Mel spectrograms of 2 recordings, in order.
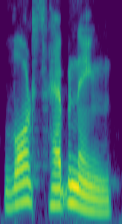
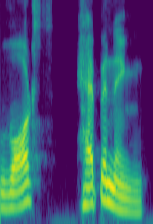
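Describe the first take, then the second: First: Said in the usual way. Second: Teacher separating "What's" from "happening"; broken-up repeat. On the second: Shown as a demonstration. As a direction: pause after "What's".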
